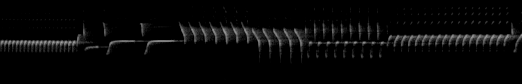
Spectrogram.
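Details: Yellow domestic canary singing a long varied song: steady high trills, upslurred whistles and rapid buzzy rolls changing tune every second or so, loud and clean with no other sounds.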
